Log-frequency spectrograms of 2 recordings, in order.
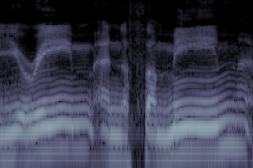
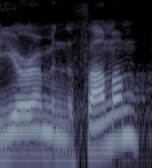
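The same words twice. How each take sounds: First: The names get a more careful, exact pronunciation. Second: The names get their common everyday pronunciation. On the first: This is the more precise form. "if you want to get particular with the pronunciation" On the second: This is how most people say it. "what are commonly referred to as"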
